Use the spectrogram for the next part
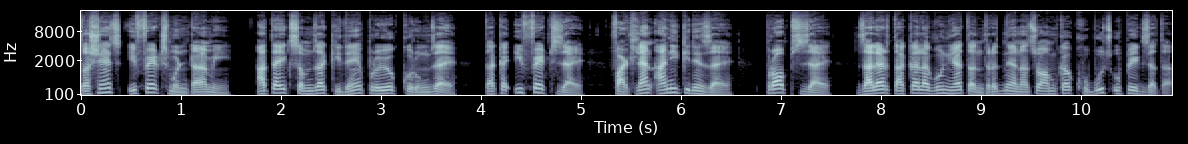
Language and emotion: Goan Konkani, neutral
